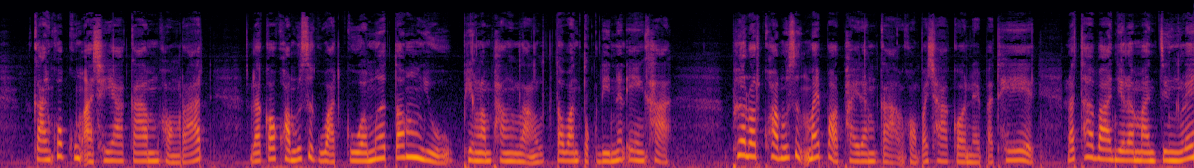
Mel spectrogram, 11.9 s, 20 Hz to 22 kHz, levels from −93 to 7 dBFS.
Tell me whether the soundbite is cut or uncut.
cut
